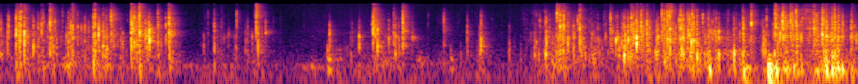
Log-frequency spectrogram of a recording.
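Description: A medium-size clear plastic bag full of wax-paper-wrapped taffy pieces is held in both hands, handled, and crinkled and squeezed with fingers and palms. Bright, dense crinkling and crackling comes in bursts, with quieter pauses of soft rustling in between. A long stretch of steady crinkling follows.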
